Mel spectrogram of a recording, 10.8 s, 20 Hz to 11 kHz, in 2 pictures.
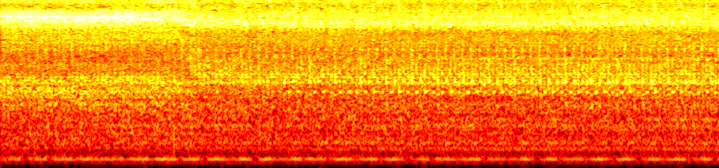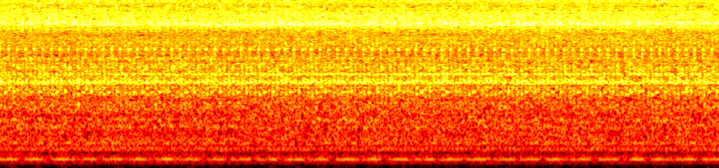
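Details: New 2013 Mercedes E350 W at steady idle: a faint, regular ticking knock two to three times a second over a hissy background, cause unknown.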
